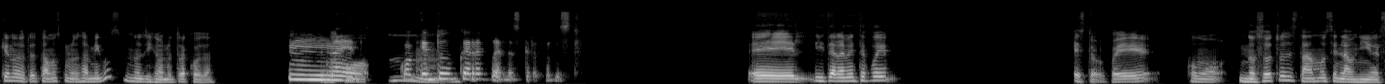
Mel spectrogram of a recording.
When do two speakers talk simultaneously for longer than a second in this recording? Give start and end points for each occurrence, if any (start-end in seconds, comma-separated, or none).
3.2-4.6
